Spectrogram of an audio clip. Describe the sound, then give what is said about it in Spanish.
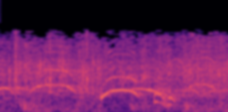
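Loud audience applause in a sustained wash, with swooping whistle-like tones rising and falling over it. “se viene como yeah. una catarata, cae el aplauso, la broadcasting de las iniciativas felices se enorgullecen en presentar a la hora doble, fuerte el aplauso.”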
